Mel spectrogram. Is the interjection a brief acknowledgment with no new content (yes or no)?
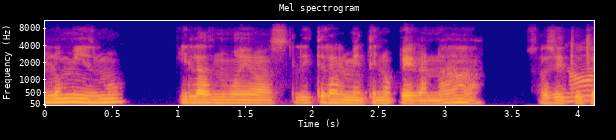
yes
